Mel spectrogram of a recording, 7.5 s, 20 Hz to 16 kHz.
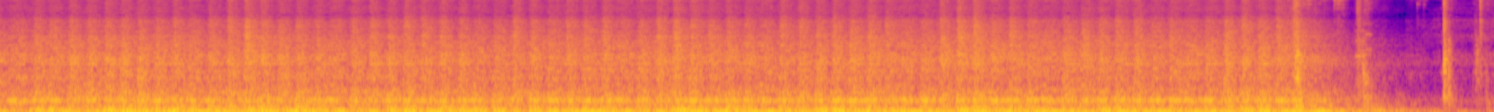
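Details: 1994.5 Ford F-350 7.3 Powerstroke after installing 160/00 injectors and a new intake, cold Alaska winter: starter whirs with a steady chug near four beats a second without firing; air in the cylinder-head oil and fuel, oil rails not pre-filled.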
